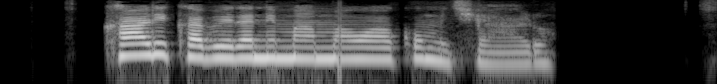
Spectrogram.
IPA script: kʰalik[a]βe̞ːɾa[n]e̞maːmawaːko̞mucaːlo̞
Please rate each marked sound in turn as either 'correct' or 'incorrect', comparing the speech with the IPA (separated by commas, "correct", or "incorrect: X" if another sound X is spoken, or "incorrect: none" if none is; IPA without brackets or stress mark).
correct, correct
